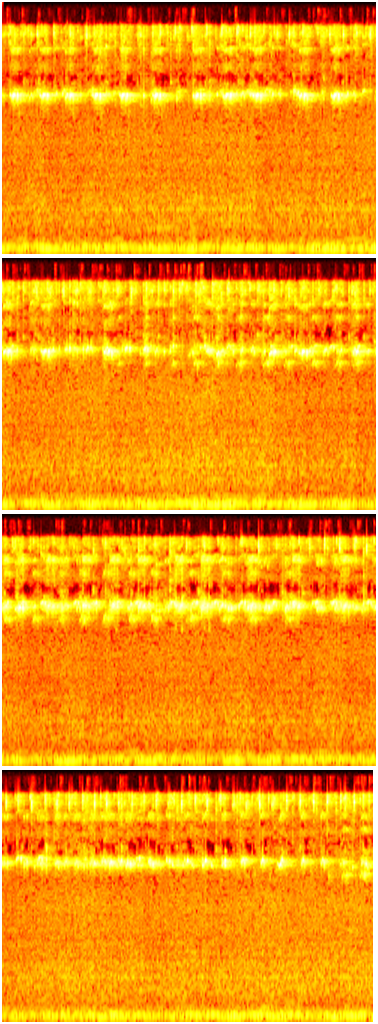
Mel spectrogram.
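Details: Relaxing cricket sounds for sleep, a continuous high-pitched pulsing trill holding one tone with scattered overlapping chirps higher up, over a noticeable low background rumble.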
